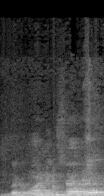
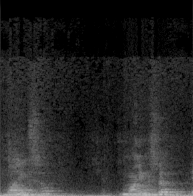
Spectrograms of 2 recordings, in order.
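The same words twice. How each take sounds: First: Louder "good morning सर" with full r in "सर"; full greeting. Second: Quiet, mumbled "morning सर"; soft polite greeting. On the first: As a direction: greet clearly and fully. (ज़ोर से पूरा "good morning सर") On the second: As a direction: greet softly like a visitor. (धीमे से "morning सर") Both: Shown as a demonstration. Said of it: "एक तो इस तरह बोले".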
